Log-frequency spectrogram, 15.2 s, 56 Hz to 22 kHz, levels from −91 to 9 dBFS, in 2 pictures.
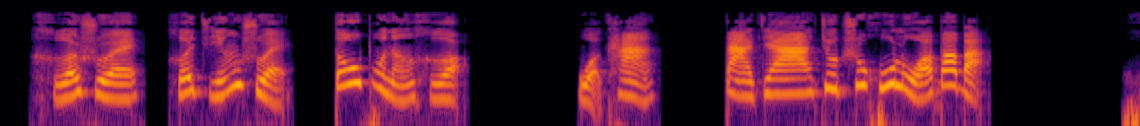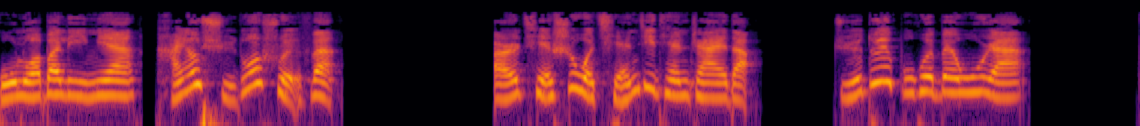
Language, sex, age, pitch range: Chinese, female, 20-39, 220-325 Hz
